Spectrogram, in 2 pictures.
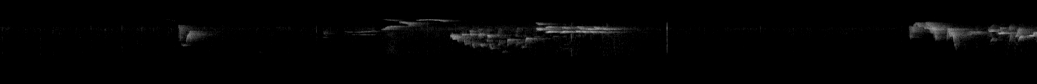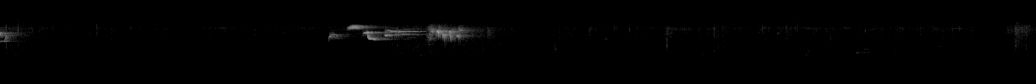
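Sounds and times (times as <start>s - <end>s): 
faint hiss: 0.0s - 20.7s
European robin singing: 1.6s - 2.1s, 3.2s - 6.2s, 9.1s - 10.6s, 13.6s - 15.4s.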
